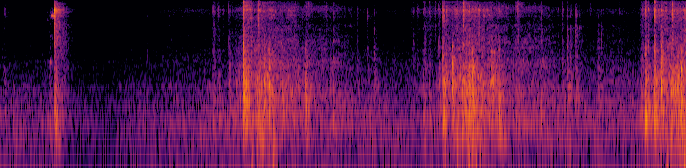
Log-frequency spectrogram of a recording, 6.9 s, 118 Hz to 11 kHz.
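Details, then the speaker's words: Lawn-Boy Insight 10682 mower, Tecumseh 6.5 engine, no air filter, starting spray used: four recoil pulls with rope whir and rattle, no firing; pulls feel like no compression, owner also suspects no spark. "it feels as if there's no compression I mean that's what it feels like"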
